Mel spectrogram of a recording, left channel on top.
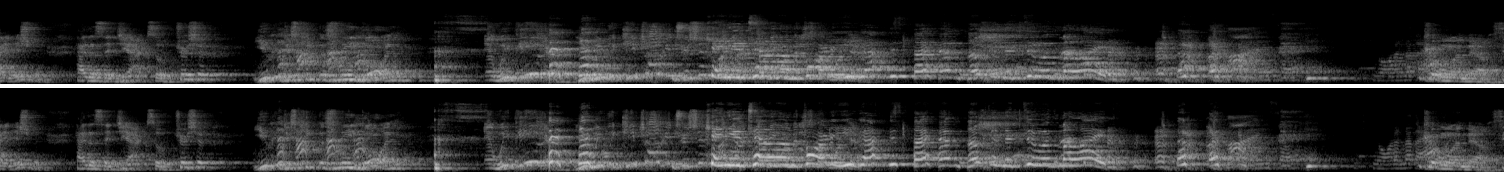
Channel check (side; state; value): both; normal; correlation 0.57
